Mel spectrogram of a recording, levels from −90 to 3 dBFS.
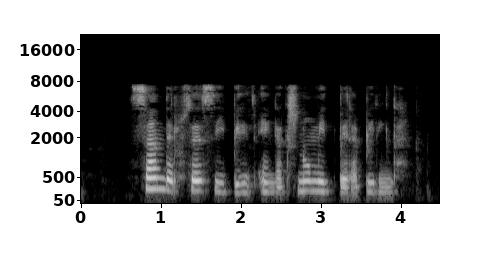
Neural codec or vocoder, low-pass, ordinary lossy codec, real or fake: none; 7.2 kHz; AAC, 48 kbps; real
